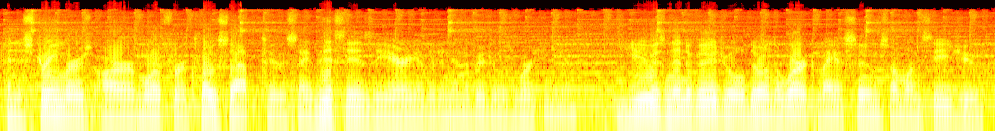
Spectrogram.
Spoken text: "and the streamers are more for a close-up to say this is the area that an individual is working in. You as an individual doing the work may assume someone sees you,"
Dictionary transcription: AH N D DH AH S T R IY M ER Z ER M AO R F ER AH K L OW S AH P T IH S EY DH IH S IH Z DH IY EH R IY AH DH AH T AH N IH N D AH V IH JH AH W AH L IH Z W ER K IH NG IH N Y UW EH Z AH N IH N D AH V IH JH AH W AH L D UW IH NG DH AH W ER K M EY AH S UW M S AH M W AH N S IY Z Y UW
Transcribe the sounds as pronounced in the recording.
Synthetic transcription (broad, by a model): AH N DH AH S T R IY M ER Z ER M AO R F ER K L OW S AH P T IH S EY DH IH S IH Z DH IY EH R IY AH DH AH T N IH N D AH V IH JH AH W L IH Z W ER K IH NG IH N Y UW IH Z N IH N D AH V IH JH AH W L D UW IH NG DH AH W ER K M EY AH S UW M S AH M W AH N S IY Z Y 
